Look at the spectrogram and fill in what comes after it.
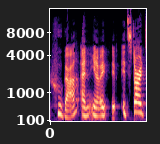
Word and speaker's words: hygge: Have any of you guys heard of that hygge, which is spelled H-Y-G-G-E? So for the longest time, I thought it was like huggy, which I think is kind of better than hygge.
